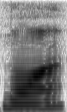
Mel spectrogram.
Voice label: "nua5", Taiwanese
